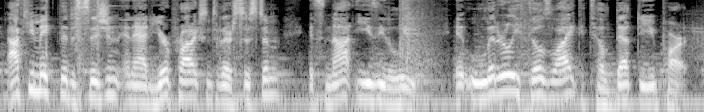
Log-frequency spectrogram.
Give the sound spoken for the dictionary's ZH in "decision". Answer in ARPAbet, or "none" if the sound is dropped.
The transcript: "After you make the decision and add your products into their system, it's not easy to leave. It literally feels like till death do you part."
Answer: ZH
